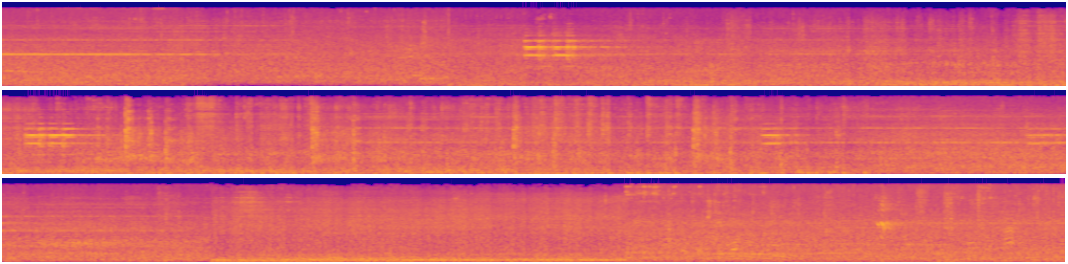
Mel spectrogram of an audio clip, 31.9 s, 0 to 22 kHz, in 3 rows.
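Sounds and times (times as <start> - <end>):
tram wheels rumbling on rails: 0.0 - 31.9
wheels clicking over rail joints: 7.2 - 19.5.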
